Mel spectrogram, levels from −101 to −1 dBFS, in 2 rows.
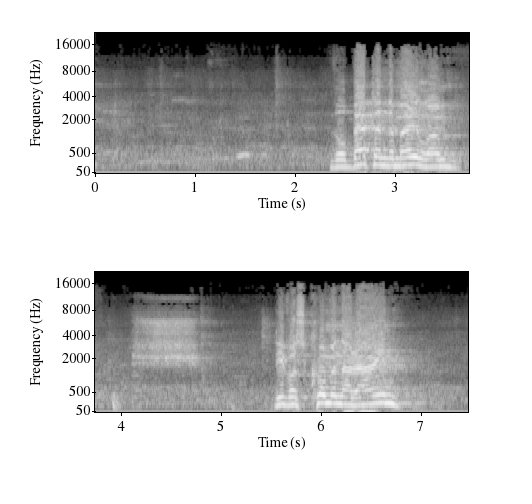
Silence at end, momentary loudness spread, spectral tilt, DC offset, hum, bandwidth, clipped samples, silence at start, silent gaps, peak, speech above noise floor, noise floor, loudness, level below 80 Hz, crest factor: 0 s; 25 LU; -3.5 dB/octave; under 0.1%; none; 16.5 kHz; under 0.1%; 0 s; none; -2 dBFS; 22 dB; -33 dBFS; -11 LUFS; -42 dBFS; 14 dB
